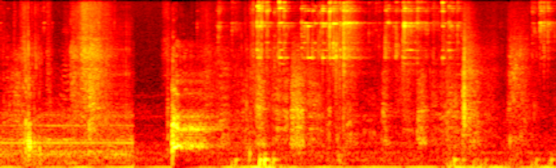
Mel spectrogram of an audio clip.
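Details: A Siberian Husky crunches and chews beef cheek and chicken loudly, with a couple of brief high whines between bites, as it is fed them as a reward.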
